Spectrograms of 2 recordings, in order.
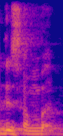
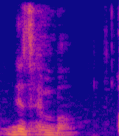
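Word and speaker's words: December: be what दिसंबर okay Hindi में बोला जाता है दिसंबर but when you speak it in English so the sound will be डिसंबर okay so friends hope ये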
